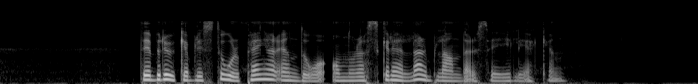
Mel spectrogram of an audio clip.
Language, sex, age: Swedish, female, 41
